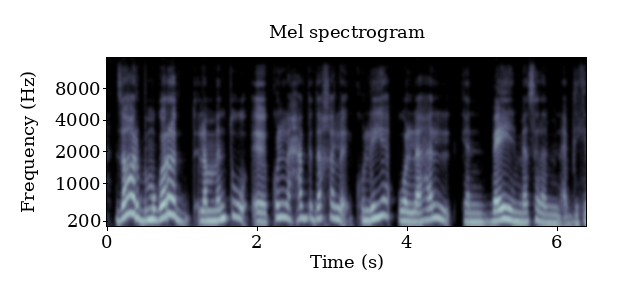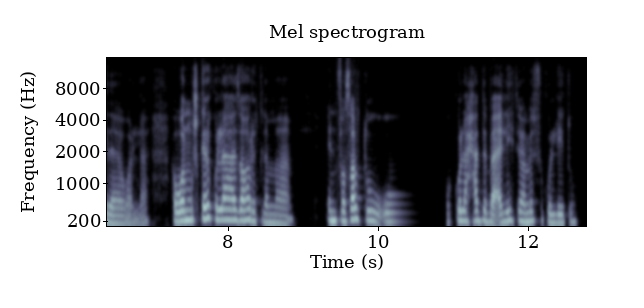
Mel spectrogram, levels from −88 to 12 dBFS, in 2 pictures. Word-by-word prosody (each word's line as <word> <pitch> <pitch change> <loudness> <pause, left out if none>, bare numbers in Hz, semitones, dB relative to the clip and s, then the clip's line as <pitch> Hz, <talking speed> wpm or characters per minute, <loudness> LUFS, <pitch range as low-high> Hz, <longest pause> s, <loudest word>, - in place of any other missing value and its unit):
ظهر 330 - +6
بمُجرّد 235 - +4
لمّا 210 0 +2
أنتم 270 +6 0 0.2
آآ، 190 0 -1
كلّ 275 +8 -1
حد 260 +4 -3
دَخل 255 0 -3 0.2
كُلّية؟ 270 +9 0
والّا 195 -2 +1
هل 235 +2 -2 0.2
كان 185 -1 -4
باين 215 0 +4
مثلًا 195 -1 -4
من 170 -2 -5
قبل 155 +3 -10
كده؟ 165 -2 -3
والّا 80 +1 -12 0.3
هو 195 +2 +5
المشكلة 230 +4 +4
كلّها 230 -3 +2
ظهرت 220 -2 +1
لمّا 170 -2 -6 0.5
انفصلتوا 210 +2 +2
و 190 0 -10 0.5
وكلّ 210 +4 -1
حد 210 0 -1
بقى 185 -3 +1
ليه 200 +3 0
اهتمامات 200 -1 -1
في 210 - -17
كُلّيته؟ 175 -1 -5
210 Hz, 150 wpm, -21 LUFS, 190-235 Hz, 0.5 s, ظهر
